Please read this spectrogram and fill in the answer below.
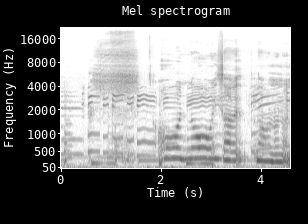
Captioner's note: inhales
